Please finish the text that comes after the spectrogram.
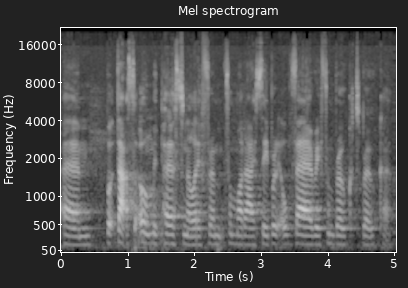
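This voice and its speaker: A woman with a fairly low voice moderates a panel, brisk and to the point as she steers questions. Her voice rings with long hall reverb over a faint background hiss. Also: level tone. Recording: echoey hall, faint noise.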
